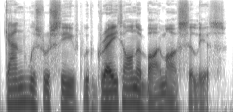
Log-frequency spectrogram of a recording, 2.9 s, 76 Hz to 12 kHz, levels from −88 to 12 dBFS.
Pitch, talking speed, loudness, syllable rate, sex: 90 Hz, 165 wpm, -19 LUFS, 4.7 syllables/s, male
